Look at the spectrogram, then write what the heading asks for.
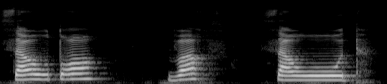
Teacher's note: وقف کی صورت میں تو پر قلقلہ کریں گے۔ تو حروف قلقلہ میں سے ہے۔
